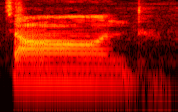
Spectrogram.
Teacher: ये मुंह से और नाक से दोनों से किया जाता है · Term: अनुनासिक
